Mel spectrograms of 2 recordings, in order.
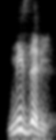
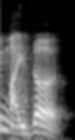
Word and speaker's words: misery: gist प्रथम word होउची मिजरी देखो उच्चारण चेंज कली रूट रे कहितली माइजर बट उच्चारण जब MISERY नेली से उच्चारण चेंज हो गला माइजरी नुहे मिजरी ठीक अच्छे दिस इज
